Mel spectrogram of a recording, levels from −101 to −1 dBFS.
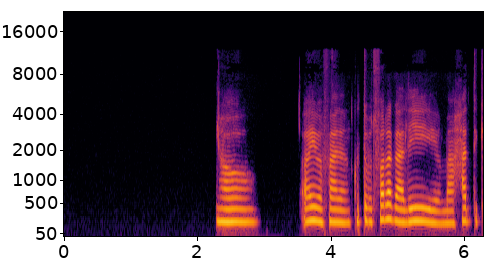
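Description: A speech recording, with nothing technically wrong with it.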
